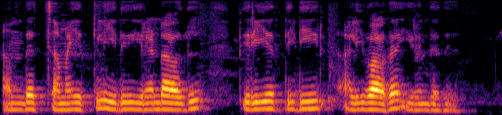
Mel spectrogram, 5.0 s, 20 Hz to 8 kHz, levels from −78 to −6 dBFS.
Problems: none marked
